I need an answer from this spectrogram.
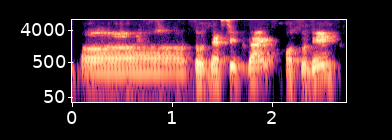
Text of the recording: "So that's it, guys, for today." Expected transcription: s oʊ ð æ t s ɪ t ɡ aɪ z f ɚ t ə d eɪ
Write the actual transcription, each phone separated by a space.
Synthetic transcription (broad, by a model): s oʊ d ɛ t s ɪ t ɡ aɪ f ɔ t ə d eɪ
